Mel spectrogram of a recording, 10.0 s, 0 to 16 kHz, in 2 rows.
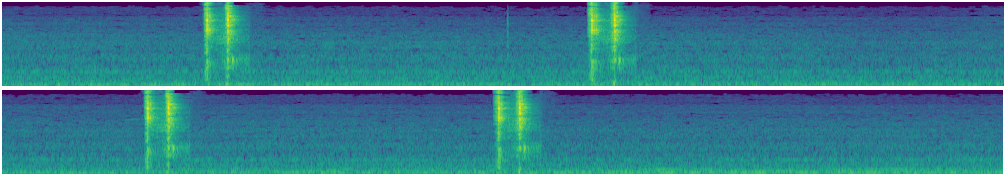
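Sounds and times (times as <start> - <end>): faint background noise: 0.0 - 10.0
mouse double click: 1.0 - 1.3, 2.9 - 3.2, 5.7 - 6.0, 7.5 - 7.8.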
